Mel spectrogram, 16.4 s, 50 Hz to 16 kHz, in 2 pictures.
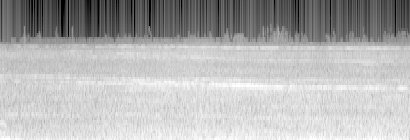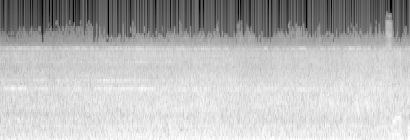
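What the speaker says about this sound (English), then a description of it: "Next up though is the Virgin Atlantic A350. And this one's arriving from Los Angeles" Virgin Atlantic Airbus A350 arriving at London Heathrow from Los Angeles, a loud, continuous jet engine roar with a faint high whine that holds steady and close for the whole stretch.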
